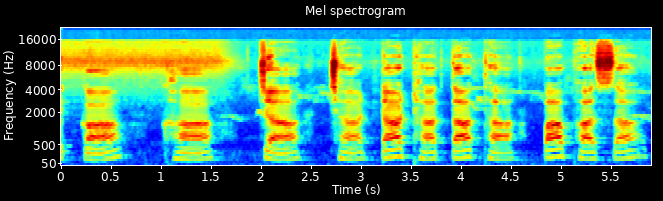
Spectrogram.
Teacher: इनके उच्चारण में कंपन नहीं होता है। ये आपके अघोष वर्ण कहलाते हैं।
